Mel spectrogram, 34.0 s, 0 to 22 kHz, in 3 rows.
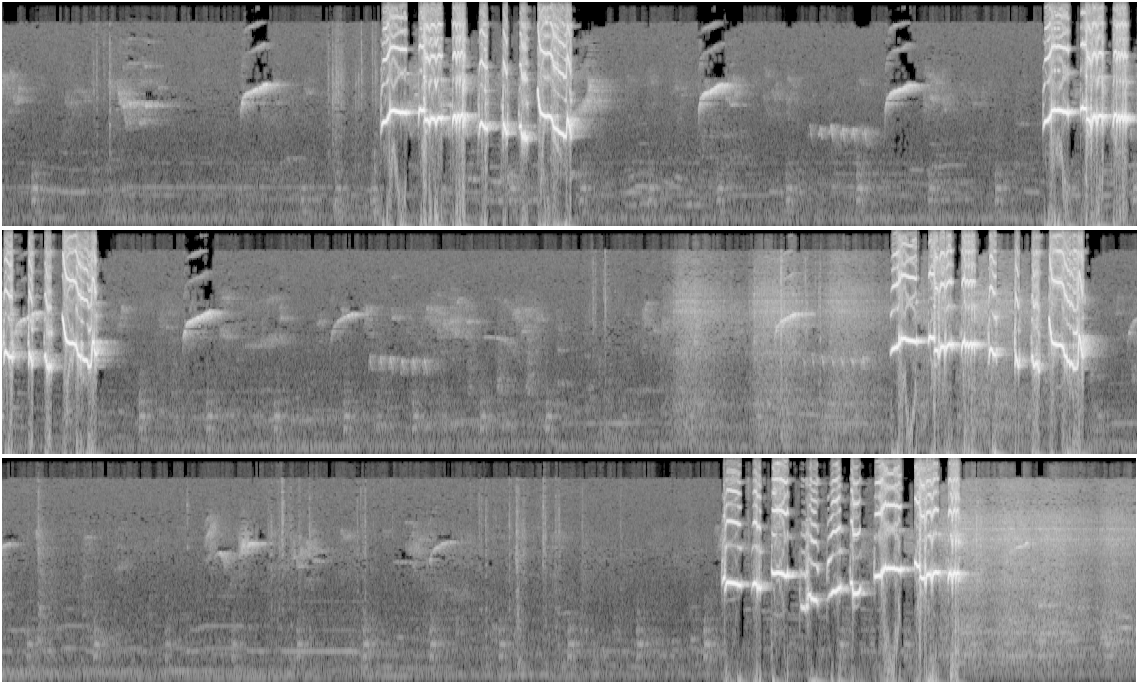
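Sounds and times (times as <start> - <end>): songbird singing: 0.0 - 33.3
bird chirps and calls: 3.8 - 6.2, 6.8 - 17.1, 19.0 - 24.0, 29.8 - 33.3.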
